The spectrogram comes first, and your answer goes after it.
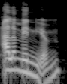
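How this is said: It is said the British way, with five syllables. "I would say aluminium. And I think that's British English"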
